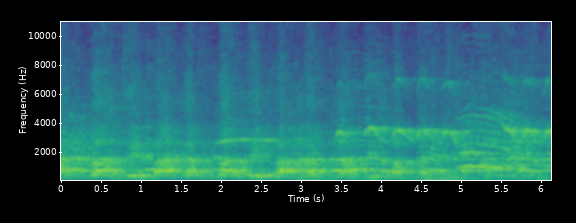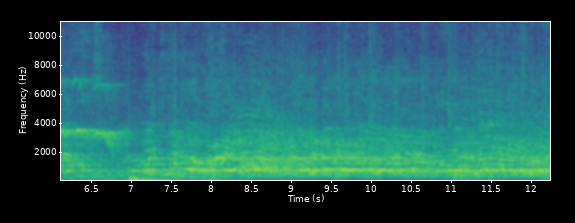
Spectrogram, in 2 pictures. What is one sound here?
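A crowd shouts and cheers loudly in a large echoing hall.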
